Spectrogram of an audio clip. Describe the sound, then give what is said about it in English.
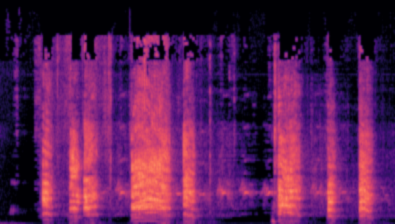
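Harsh, raspy calls of boobies, goose-sized tropical seabirds with long pointed bills, wings and tails, in Hawaii, ring out loud in a rapid series of short bursts, with one longer drawn-out squawk in the middle and no voices. “Boobies are a group of goose-sized tropical seabirds with long pointed bills, wings, and tails.”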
